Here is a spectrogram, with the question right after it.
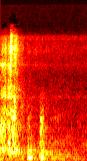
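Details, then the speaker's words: Cat having a sneezing fit: three quick, sharp bursts of air in rapid succession in a quiet room; sneezing. "Oh my gosh, can you hear my cat? He's having a sneezing fit. Poor guy."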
